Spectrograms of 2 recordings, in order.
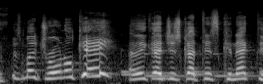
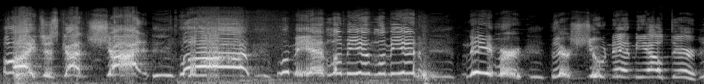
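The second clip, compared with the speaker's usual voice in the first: frantic, crying shout, much higher and louder; panicked screaming; 6 semitones higher, 6 dB louder than usual. Real, not acted. Gamer screaming at his neighbor to let him in, panicked. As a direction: beg to be let in like you're under fire. Shot at, begging neighbor for shelter.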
